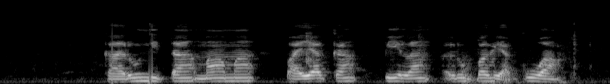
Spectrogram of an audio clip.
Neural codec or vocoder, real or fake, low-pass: none; real; 7.2 kHz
